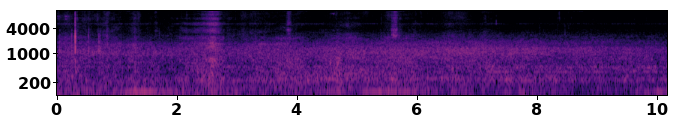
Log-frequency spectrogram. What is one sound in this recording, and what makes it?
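A small dog patters about on grass.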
